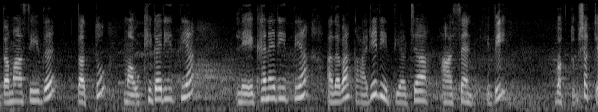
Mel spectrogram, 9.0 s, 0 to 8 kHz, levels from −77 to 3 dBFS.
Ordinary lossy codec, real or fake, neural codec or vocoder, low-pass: none; fake; vocoder, 44.1 kHz, 128 mel bands, Pupu-Vocoder; 7.2 kHz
